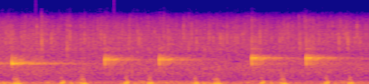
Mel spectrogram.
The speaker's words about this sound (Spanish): Por ejemplo, ayer por la noche estaba lloviendo por mi casa y las gotitas que caían sobre el tejado tenían ritmo.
